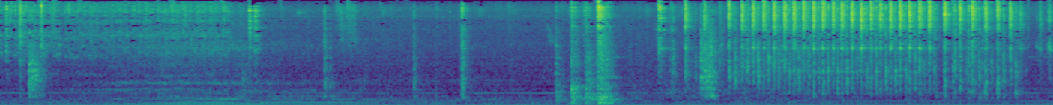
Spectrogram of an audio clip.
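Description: Metal spoon stirring a soapy liquid in a glass bowl, then a few separate knocks of glass and spoon, then fast, regular clinking of the spoon against a glass jar as the mixture is stirred briskly in the last few seconds.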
